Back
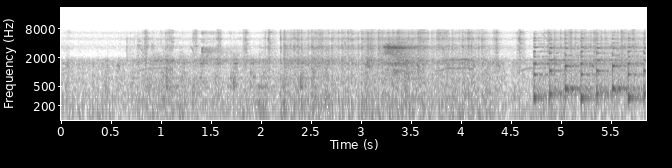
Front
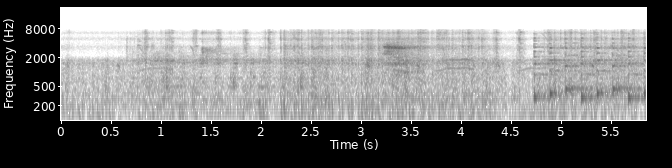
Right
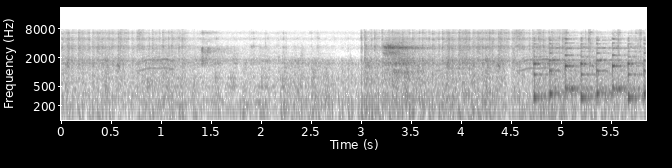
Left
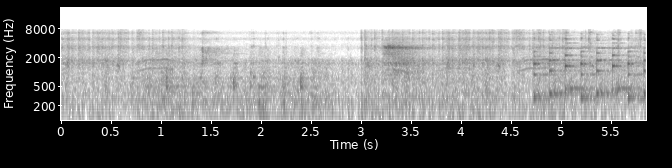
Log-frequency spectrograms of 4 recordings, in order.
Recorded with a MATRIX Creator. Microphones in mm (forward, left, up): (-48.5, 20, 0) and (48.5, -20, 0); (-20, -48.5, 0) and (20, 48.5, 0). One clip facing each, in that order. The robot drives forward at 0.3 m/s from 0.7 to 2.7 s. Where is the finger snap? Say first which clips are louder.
Back 1 dB, left 3 dB; 130° left, 2.5 m; by 1.5 s 135° left, 2.5 m.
